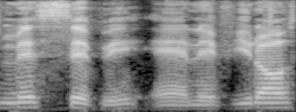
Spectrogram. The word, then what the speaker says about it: Mississippi: See, when you from there, you say Mississippi. We take one of them syllables away. That's how we know that y'all don't be from there. Y'all be saying Mississippi and Mississippi and all that shit.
